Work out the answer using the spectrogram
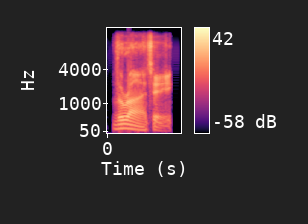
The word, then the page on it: variety: British English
